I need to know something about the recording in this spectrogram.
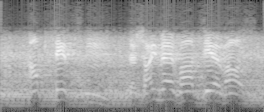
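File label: German searchlight mood med, speech; War Thunder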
